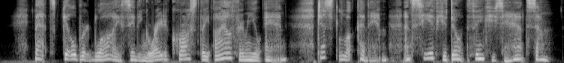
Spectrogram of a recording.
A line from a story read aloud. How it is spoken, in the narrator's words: Diana whispered to Anne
